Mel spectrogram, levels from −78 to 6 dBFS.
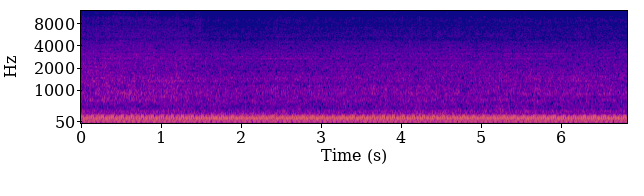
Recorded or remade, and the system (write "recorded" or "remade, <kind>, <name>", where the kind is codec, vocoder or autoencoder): recorded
